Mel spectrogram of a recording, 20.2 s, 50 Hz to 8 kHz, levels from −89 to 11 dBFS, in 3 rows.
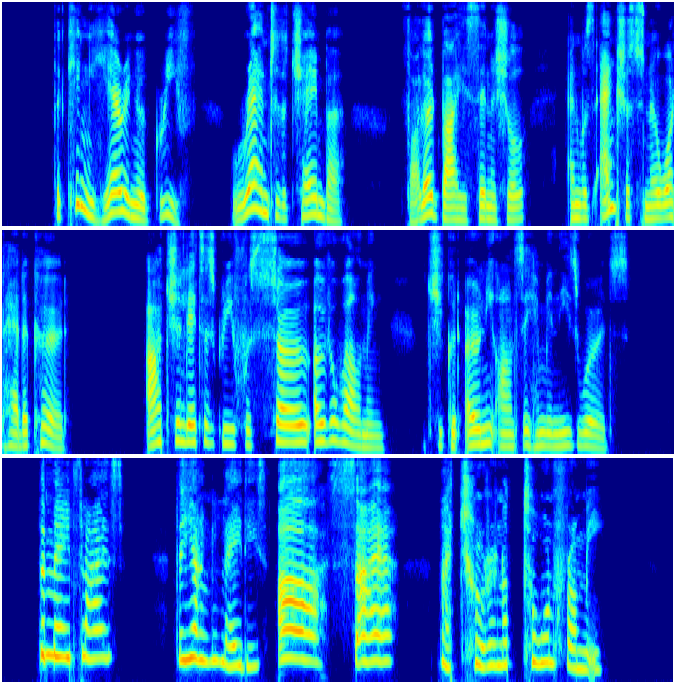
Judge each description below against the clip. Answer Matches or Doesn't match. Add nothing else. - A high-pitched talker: Matches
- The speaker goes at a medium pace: Matches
